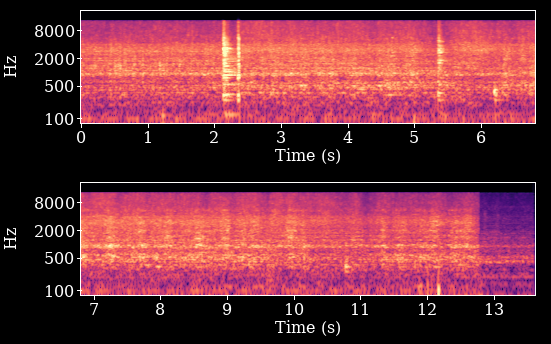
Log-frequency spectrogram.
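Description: Yogurt and ginger-garlic paste sizzling in hot oil with fried onions in a steel pot as they are stirred: a steady frying hiss. Two sharp knocks come about two seconds in and again about five and a half seconds in, and the sizzle cuts off suddenly near the end.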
